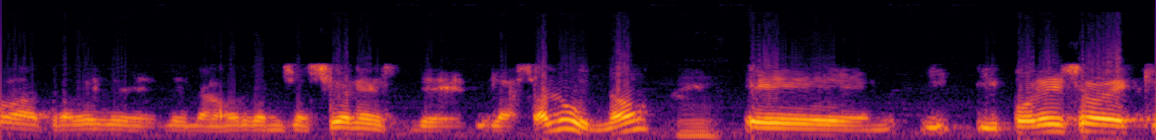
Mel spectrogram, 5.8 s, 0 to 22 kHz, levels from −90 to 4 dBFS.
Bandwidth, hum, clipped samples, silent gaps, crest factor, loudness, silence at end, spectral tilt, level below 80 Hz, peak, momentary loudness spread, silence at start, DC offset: 6.2 kHz; none; under 0.1%; none; 12 dB; -19 LUFS; 0 s; -7 dB/octave; -54 dBFS; -6 dBFS; 13 LU; 0 s; under 0.1%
